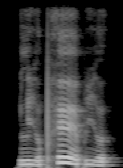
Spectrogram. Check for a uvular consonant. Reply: absent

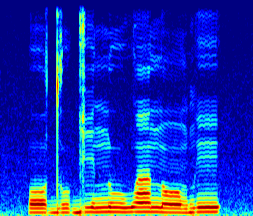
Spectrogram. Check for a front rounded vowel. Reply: absent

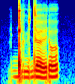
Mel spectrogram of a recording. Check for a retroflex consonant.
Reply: absent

